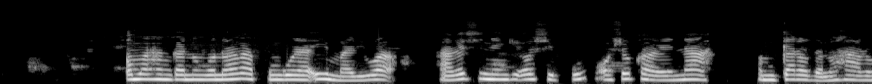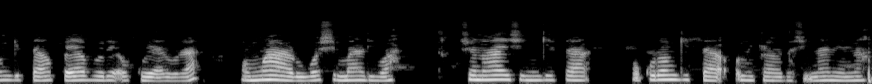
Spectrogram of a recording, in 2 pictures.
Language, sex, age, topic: Oshiwambo, female, 18-24, finance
